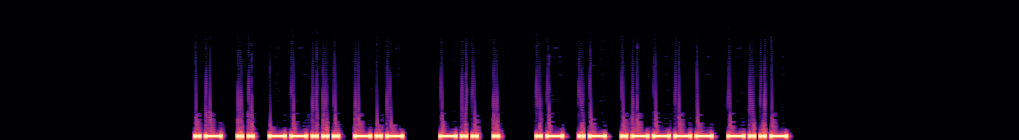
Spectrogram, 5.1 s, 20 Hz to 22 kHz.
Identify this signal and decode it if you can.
Morse code, heard as a keyed tone, about 46 wpm, 700 Hz. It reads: AI7K DE AA1X
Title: USA Callsign DE Callsign - 4 Characters - 45wpm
